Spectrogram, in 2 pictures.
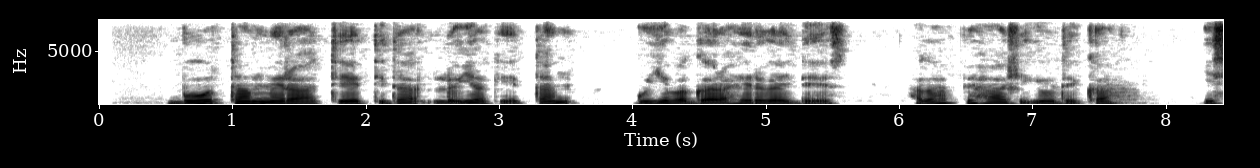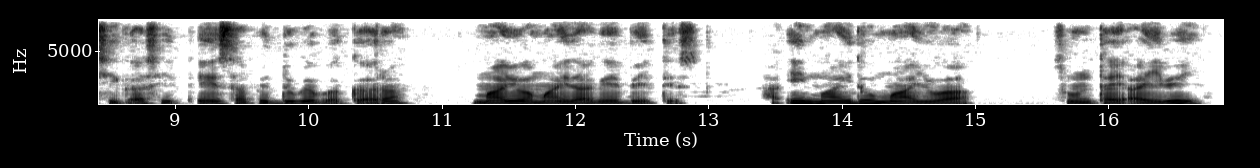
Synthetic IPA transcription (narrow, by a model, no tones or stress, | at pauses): bo̞ːt̪ːɐmɛɾat̪ʰe̞ːt̪ːɪd̪ɐlɔʔɪjake̞̰ːt̪ːɐn | ɡʊjːɛbɐɡːaːɾɐɦɛɾɛɡɐjd̪ɛ̰ʔḛːs | hɐɡaːpːɛɦaːʃɪ̰kʼɪjɔd̪ɛ̰kʰːɐ | ʔɪsːɪkʼɐsɪt̪ʼe̞ːsːɐpːɛd̪ʊɡɛbɐ̰ɡːa̰ːɾɐ | maːjʊwaːma̰ːjɪd̪a̰ːɡe̞ːbḛːt̪ːe̞̰ːs | hɐʔɪmaːjɪd̪ɔmaːjʊwa̰ː | sʊnt̪ːɐjɐ̰jbej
